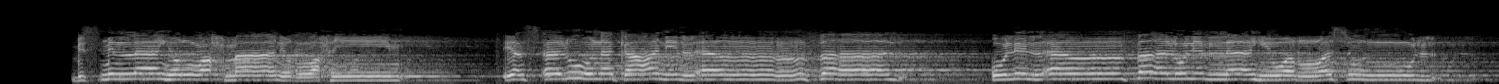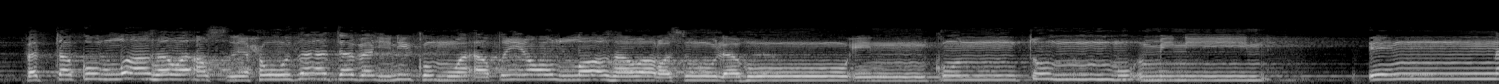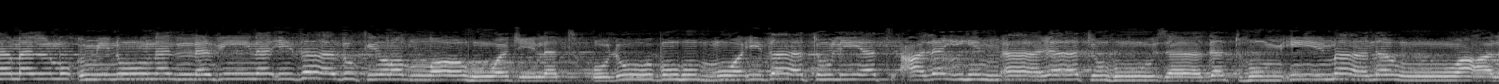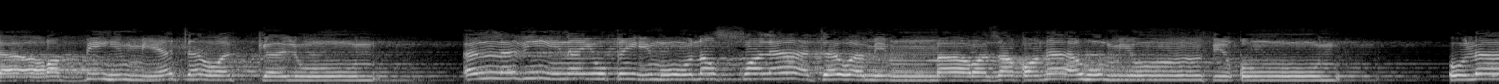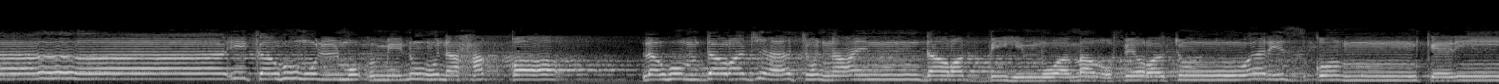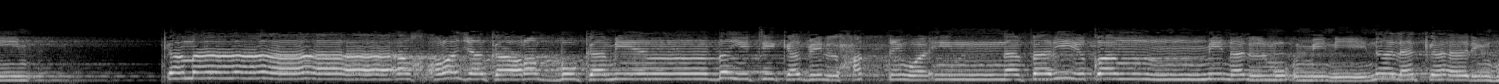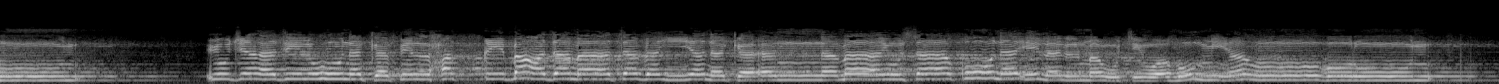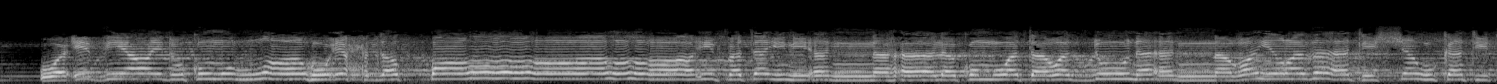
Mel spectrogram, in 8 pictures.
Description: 8. سورة الأنفال / القارئ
